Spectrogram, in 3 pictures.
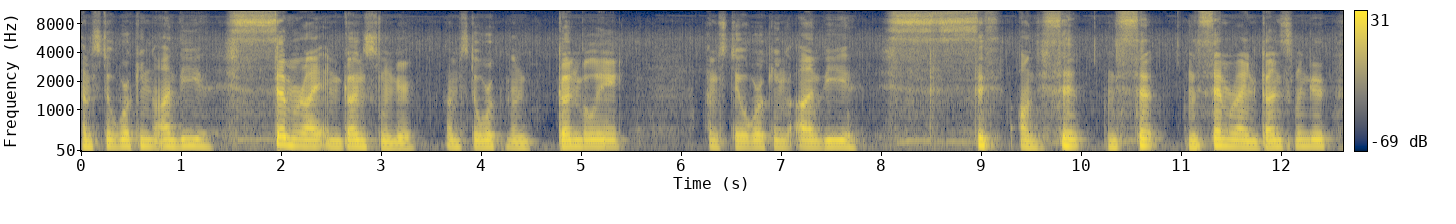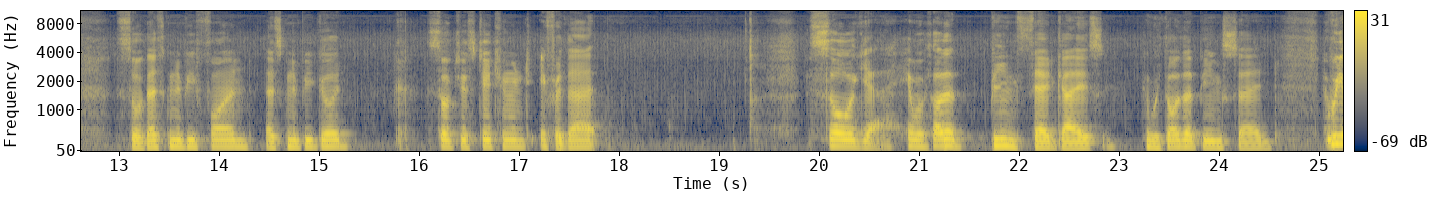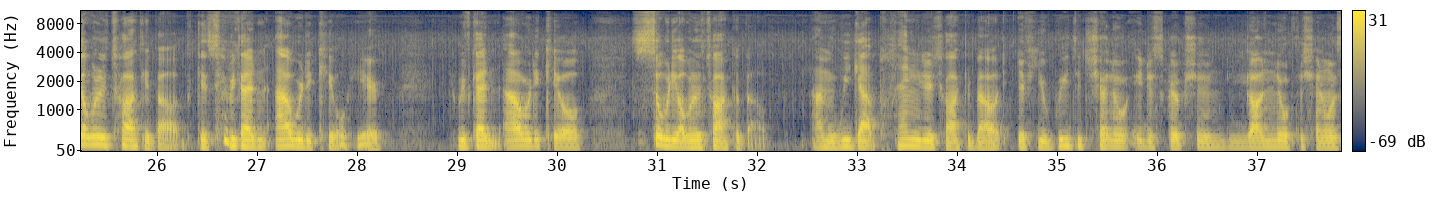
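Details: Adult male streamer's self-reported speech impediment with frequent word and phrase repetitions; speech disfluency (speech impediment).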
